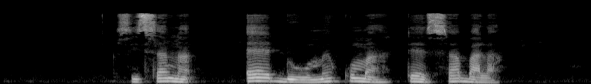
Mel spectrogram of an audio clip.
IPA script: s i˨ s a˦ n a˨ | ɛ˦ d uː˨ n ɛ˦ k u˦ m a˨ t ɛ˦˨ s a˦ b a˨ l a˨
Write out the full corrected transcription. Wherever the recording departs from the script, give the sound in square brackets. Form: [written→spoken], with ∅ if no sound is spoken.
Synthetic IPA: s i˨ s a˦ n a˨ | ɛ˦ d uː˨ [n→m] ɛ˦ k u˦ m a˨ t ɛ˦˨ s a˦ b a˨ l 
